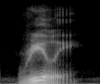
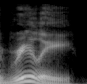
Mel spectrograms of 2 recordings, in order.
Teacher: If I say really with a rising pitch, I'm asking is that true? If I say really with a falling pitch, I'm saying I agree with you or maybe I am disappointed. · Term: intonation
